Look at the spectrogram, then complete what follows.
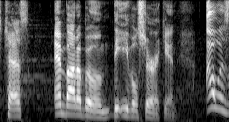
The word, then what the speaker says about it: shuriken: the best shuriken in the game the evil shuriken shuriken now pronounced shuriken it's not crash sure weaken if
